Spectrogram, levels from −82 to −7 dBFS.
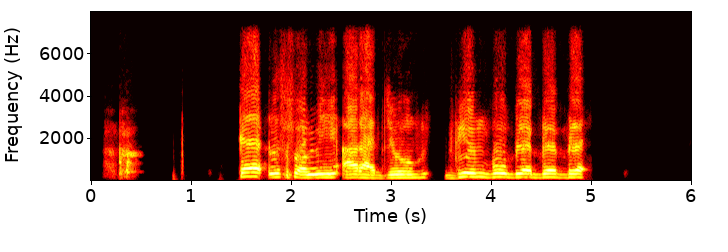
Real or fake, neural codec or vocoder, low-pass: fake; codec, 16 kHz, 2 kbps, FreqCodec, smaller model; 7.2 kHz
